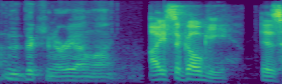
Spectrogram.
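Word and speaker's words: Isagoge: up and it's not in the dictionary online isagogi is how it's pronounced it's a goldie or isagogi yup and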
